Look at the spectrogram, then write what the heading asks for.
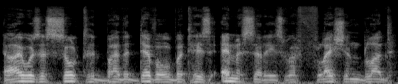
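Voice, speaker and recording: Roughed up young minister, husky n creaky, slow, stern. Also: male voice, medium pitch, fairly bright tone. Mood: stern, indignant. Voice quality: gravelly, husky. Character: battered young male minister, groggy yet stern and devout. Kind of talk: radio drama dialogue.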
